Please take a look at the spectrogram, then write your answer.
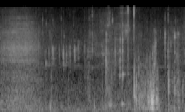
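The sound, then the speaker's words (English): A quiet sip of PBR (Pabst Blue Ribbon) beer: a soft airy hiss followed by wet mouth clicks and a swallow, with no talking. “Take a sip of beer here.”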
